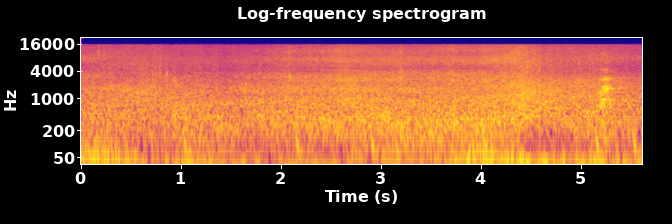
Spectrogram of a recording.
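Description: Ocean surf washing in and foaming through the shallows, a steady rushing wash, with wind noise on the microphone.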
